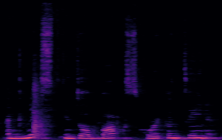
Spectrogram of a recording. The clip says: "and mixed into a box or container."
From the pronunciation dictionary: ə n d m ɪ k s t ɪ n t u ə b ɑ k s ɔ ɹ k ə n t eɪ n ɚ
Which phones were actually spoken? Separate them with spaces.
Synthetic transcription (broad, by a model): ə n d m ɪ k s t ɪ n t u ə b ɑ k s ɔ ɹ k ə n t eɪ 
